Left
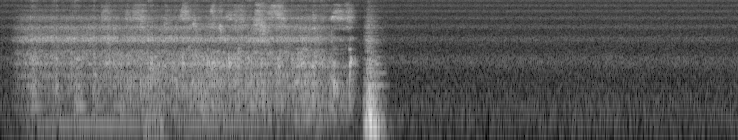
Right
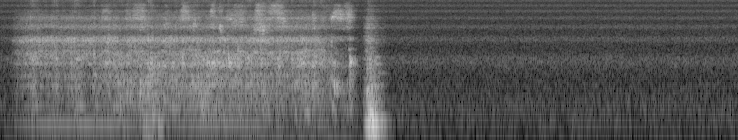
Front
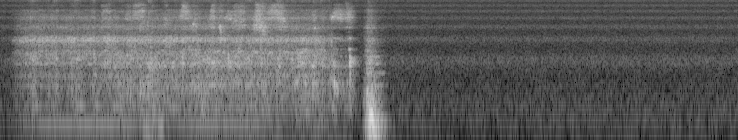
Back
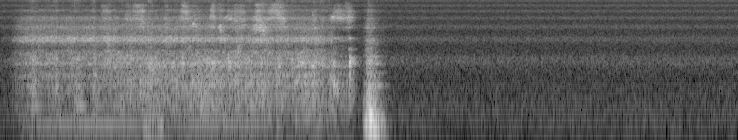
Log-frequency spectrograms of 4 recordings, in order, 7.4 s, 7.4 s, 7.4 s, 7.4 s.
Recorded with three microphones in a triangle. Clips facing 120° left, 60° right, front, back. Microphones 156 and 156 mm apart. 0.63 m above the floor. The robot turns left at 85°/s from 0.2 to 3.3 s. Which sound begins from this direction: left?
A whoosh, at 3.6 s.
